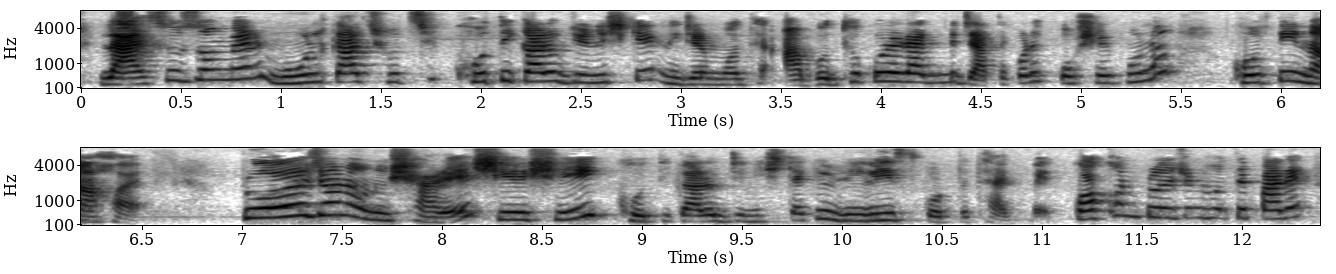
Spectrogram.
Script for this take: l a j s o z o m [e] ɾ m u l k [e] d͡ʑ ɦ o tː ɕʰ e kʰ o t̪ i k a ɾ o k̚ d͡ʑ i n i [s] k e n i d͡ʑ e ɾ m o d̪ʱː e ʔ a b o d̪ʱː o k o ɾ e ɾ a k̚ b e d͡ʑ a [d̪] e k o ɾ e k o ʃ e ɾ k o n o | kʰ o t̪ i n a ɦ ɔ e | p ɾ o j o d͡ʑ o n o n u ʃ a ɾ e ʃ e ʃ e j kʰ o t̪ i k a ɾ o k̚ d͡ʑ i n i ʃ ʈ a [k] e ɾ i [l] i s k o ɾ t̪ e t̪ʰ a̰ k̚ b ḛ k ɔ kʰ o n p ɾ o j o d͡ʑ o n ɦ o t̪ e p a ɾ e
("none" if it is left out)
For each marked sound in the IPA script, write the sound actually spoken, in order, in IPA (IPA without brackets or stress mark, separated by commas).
e, a, ʃ, t̪, k, l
